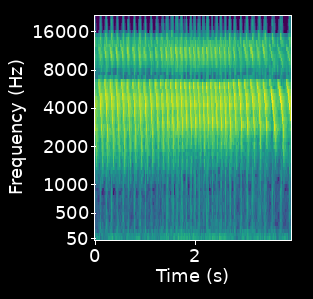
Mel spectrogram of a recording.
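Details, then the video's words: Canary in full voice delivering a long continuous roll, a dense fast trill of repeated downward-sweeping notes held throughout without a break. "Burung kenari gacor ngerol panjang"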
